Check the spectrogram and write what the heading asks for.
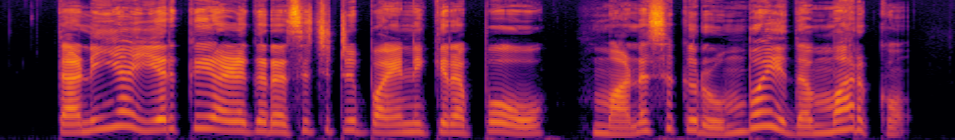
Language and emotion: Tamil, happy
